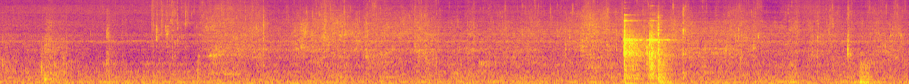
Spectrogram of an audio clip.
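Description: Onion-and-tomato curry masala sizzling faintly in a nonstick frying pan as it is stirred with a spatula, with a little water being added. A sharp clack of the spatula against the pan comes about six seconds in, the loudest sound.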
